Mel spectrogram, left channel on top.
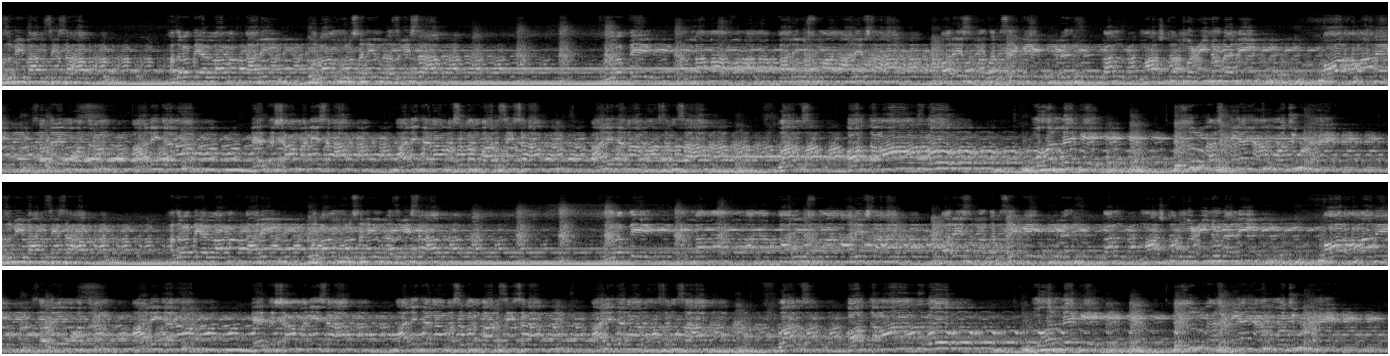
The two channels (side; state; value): both; normal; correlation 0.44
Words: वारसी साहब, हजरत अल्लामा कारी गुलाम मुरसलीन रज़वी साहब, हजरत अल्लामा मौलाना कारी उस्मान आरिफ साहब और इस मदरसे के प्रिंसिपल मास्टर मुईनुल अली और हमारे सदर मोहतरम आली जनाब एहतशाम अली साहब, आली जनाब असलम वारसी साहब, आली जनाब हसन साहब वारस और तमाम लोग मोहल्ले के बुजुर्ग हस्तियां यहाँ मौजूद हैं।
